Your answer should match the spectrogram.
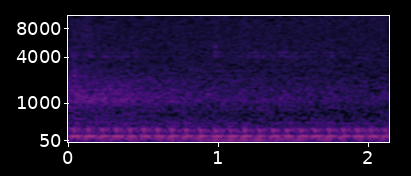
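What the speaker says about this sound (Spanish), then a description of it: "¿Ves la moto?" A motorcycle engine runs steady and fairly loud nearby, a low pulsing drone that holds without fading.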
